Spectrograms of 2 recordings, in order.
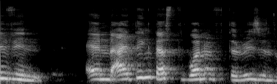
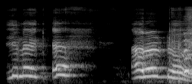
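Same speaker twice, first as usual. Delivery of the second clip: laughing, higher; kind gentle laugh; 7 semitones higher than usual. Real, not acted. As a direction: giggle through it. Laughing about commenting.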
